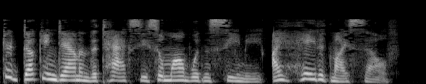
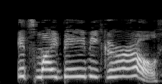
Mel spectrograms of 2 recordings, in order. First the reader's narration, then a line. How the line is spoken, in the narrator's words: she called out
